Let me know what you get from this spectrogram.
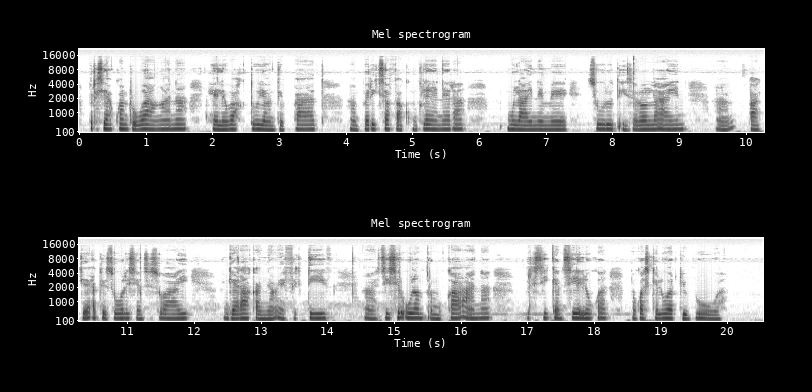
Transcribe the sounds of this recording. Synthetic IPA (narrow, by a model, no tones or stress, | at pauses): pɛrsiakuanruaŋanahɛlɛwak̚t̪ujaŋt̪ɛpat̪̚ | pɛɾiksafakuŋklɛnɛɾamulainɛmɛ | suɾut̪isɛlɔlain | pakɛʔaksɛsɔɾisjaŋsɛ̥suai | ɡiaɾakanjaŋɛfɛk̚t̪if | sisirulaŋpɛrmukaʔana | pɛɾisikansilukanɔkaskɛluardibua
